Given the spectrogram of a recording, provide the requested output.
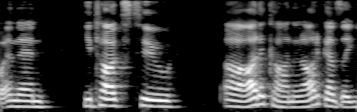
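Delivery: ordinary talk, nothing marked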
